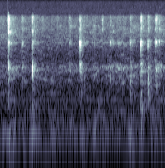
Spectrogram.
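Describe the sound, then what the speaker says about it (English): Soft clicking keystrokes on a computer keyboard in uneven bursts, very quiet and close, with no talk. "Excuse my typing, my fingers are still cold"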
